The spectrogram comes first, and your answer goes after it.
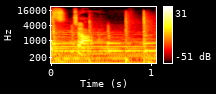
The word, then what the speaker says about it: star: एक और एग्जाम्पल देती हूँ, अगर मैं बोलूँ STAR, तो आप बोलोगे स्टार, पर उसमें हम रा नहीं बोलते और बहुत ही स्लाइट आता है रा, तो हो जाता है स्टार।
